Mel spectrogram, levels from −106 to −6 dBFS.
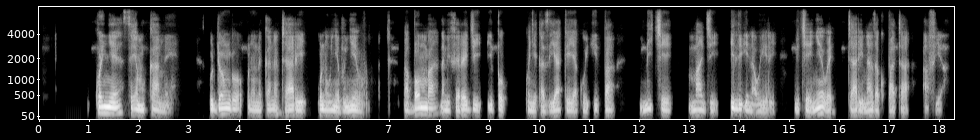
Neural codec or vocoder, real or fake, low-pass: autoencoder, 48 kHz, 32 numbers a frame, DAC-VAE, trained on Japanese speech; fake; 7.2 kHz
